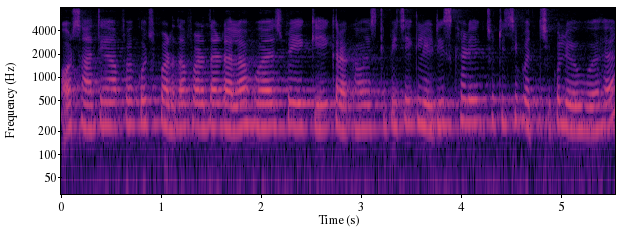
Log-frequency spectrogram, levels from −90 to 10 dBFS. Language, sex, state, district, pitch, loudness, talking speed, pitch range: Hindi, female, Bihar, Muzaffarpur, 235 Hz, -38 LUFS, 325 wpm, 225-245 Hz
